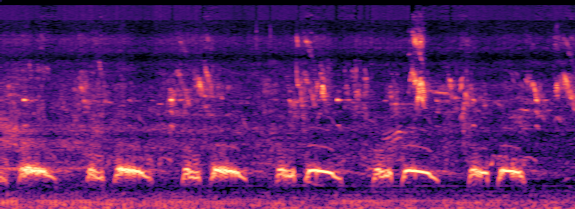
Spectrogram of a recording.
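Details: Spotted dove used as a decoy to lure wild doves, cooing in the two-word 'khu-ang' style: a short note followed by a longer arched coo, repeated steadily about once a second, with faint chirps of other birds in the background.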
